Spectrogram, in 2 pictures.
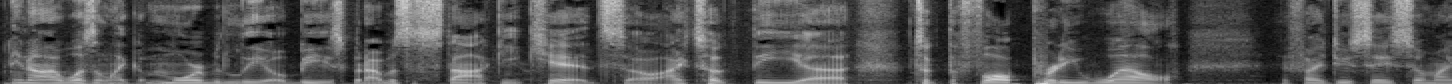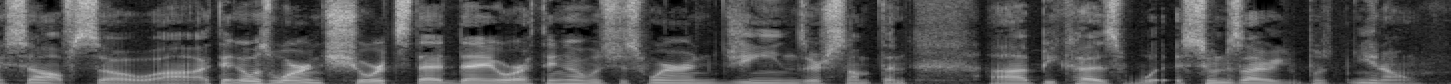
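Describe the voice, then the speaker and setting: Young male commentator, gravelly, dry close mic, rambling storyteller. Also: medium pitch, fairly quick, no room sound. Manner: rambling, filler-heavy, acts out quoted voices. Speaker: gameplay commentator. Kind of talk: casual storytelling over gameplay.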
